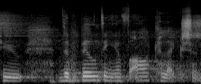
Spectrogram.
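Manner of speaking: stress on our, our said level and plain. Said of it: "to the building of your collection".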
